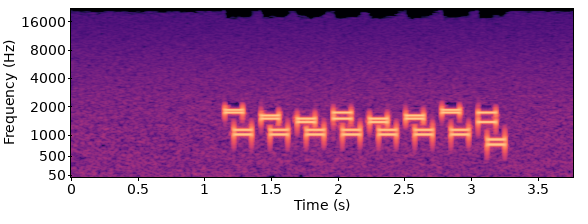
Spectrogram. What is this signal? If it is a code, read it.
Multi-frequency trunk signalling (R2, with the far end's replies), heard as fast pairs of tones, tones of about 140 ms. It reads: 03151304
